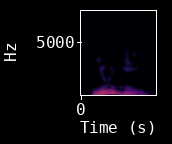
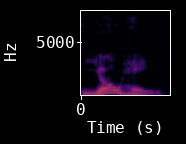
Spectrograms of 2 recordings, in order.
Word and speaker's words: Unhei: new here what's your name a girl asked yoon hey said yunhei une the girl asked scrunching up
